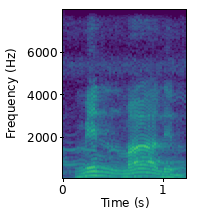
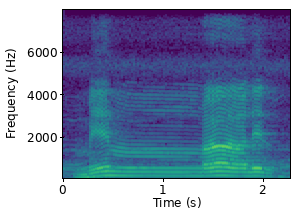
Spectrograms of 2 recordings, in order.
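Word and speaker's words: مِن مَّالٍ: ada warna Hey Dedes bacanya seperti ne mim lalin Hai Meme Nadine tidak boleh minmal in tapi harus Hai Meme nadel seperti itu kemudian yang kedua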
